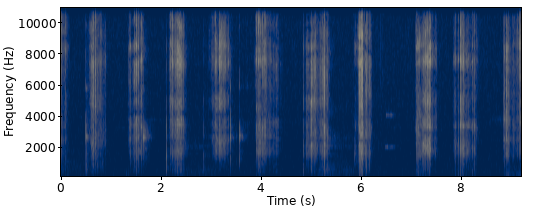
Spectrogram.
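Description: A red plastic spoon scrapes and stirs through dry coarse white salt in a small greenish metal bowl. Repeated short bursts of bright, gritty crunching and rasping are separated by brief quiet pauses. Faint metallic ticks sound where the grains and spoon touch the bowl.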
